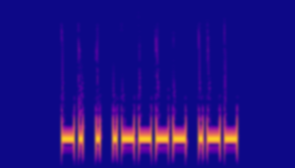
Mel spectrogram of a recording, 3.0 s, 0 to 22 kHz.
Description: Morse code, heard as a keyed tone, about 28 wpm, 700 Hz. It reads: NE1W
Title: USA Call Signs - 4 Characters - 2x Character Spacing - 28wpm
